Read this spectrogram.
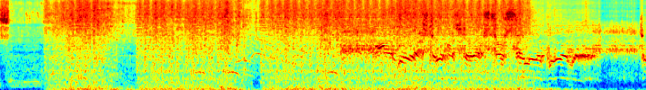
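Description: An assault rifle fires rapid bursts.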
